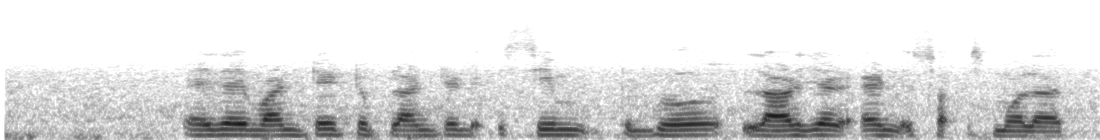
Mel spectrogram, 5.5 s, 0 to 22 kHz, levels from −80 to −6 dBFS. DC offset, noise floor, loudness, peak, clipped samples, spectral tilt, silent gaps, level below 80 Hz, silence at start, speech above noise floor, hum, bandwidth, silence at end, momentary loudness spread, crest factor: under 0.1%; -49 dBFS; -25 LUFS; -8 dBFS; under 0.1%; -9.5 dB/octave; none; -58 dBFS; 0.05 s; 25 dB; none; 6 kHz; 0.2 s; 11 LU; 16 dB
